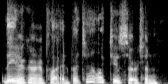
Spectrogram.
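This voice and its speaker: A woman's voice: sits low, animated, a little fast, a little mellow, breathy edge, dry recording, highs cut off. A woman reading scripted story narration as the narrator of a fan fiction.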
